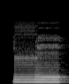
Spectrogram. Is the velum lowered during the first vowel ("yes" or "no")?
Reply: yes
